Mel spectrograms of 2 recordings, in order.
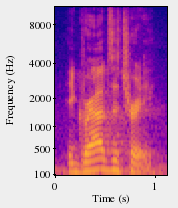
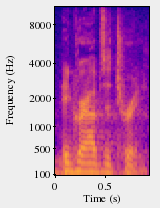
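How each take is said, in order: Both takes have the same delivery.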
